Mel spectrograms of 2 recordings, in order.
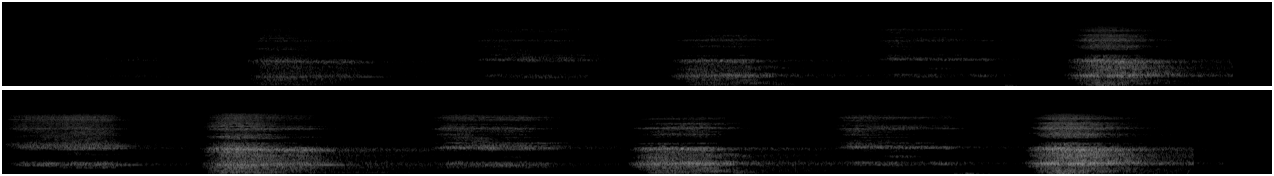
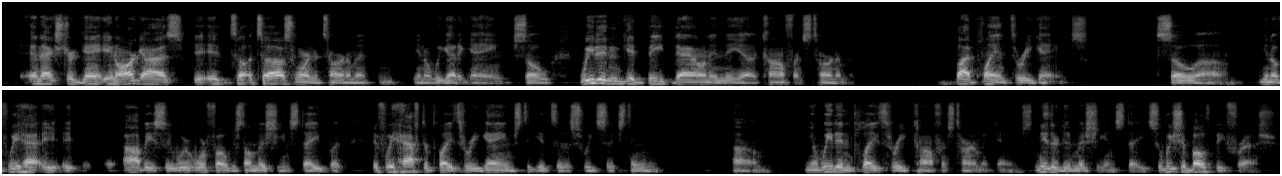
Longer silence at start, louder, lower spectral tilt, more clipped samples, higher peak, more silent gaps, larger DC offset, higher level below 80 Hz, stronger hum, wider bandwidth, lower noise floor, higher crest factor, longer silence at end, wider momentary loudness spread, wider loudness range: first, 1 s vs 0.2 s; second, -45 LUFS vs -27 LUFS; second, -1 dB/octave vs -4.5 dB/octave; neither; second, -26 dBFS vs -10 dBFS; first, 2.28-2.35 s, 12.33-12.67 s vs none; neither; about the same, -70 dBFS vs -70 dBFS; neither; second, 7.6 kHz vs 12.5 kHz; first, -85 dBFS vs -79 dBFS; about the same, 22 dB vs 18 dB; first, 0.7 s vs 0.05 s; first, 24 LU vs 14 LU; first, 17 LU vs 6 LU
